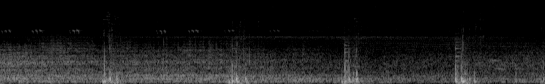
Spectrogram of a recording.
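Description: Heavy footsteps thud on a hard surface.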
